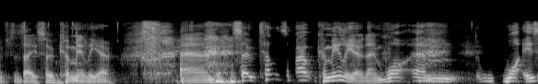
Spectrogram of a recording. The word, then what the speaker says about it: Kamailio: and so you know I'll say common ilio and and that's the way I'll choose to to refer to it excellent all right well I'll follow your pronunciation of today so camellia camellia then what what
